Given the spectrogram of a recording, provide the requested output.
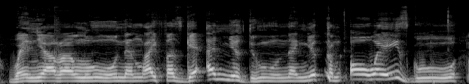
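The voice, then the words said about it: Singing in a put-on Scottish accent. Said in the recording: “sing this in a Scottish accent”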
